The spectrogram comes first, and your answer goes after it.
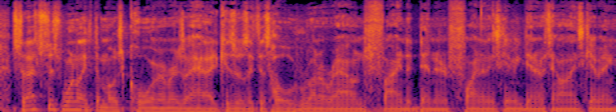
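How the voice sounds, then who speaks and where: A man speaks very fast with hardly any pauses, his voice very deep and low, with ordinary pitch variation and noticeable background noise. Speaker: college radio host. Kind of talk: casual chat. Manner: animated.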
